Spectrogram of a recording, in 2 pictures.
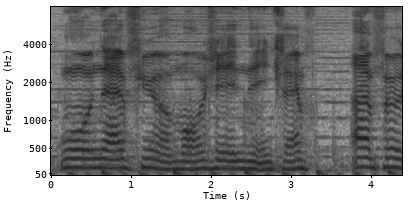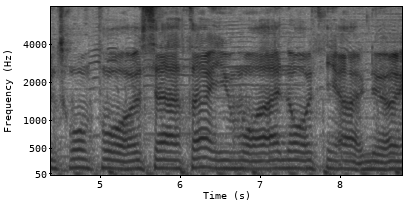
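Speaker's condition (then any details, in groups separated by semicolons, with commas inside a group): ALS (maladie de Charcot); uses wheelchair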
